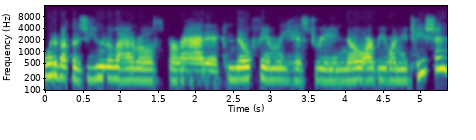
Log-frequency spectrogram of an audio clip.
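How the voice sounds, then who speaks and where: Here is a woman talking at a medium pitch. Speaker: retinoblastoma survivor and genetics speaker. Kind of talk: conference presentation. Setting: virtual conference. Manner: fast.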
